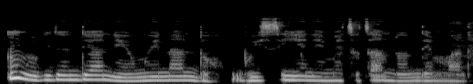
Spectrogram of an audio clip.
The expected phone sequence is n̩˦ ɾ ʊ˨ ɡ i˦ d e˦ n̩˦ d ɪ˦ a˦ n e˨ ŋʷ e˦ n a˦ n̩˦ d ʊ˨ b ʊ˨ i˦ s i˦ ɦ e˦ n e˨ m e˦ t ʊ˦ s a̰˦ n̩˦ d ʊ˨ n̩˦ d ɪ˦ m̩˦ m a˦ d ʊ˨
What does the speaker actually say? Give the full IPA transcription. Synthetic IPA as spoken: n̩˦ ɾ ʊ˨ ɡ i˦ d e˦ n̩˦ d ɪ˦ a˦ n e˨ ŋʷ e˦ n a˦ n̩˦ d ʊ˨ b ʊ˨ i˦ s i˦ ɦ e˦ n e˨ m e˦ t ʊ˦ t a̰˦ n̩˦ d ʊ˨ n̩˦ d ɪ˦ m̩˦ m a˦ d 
